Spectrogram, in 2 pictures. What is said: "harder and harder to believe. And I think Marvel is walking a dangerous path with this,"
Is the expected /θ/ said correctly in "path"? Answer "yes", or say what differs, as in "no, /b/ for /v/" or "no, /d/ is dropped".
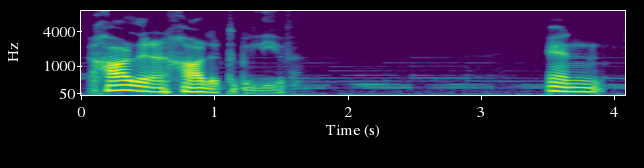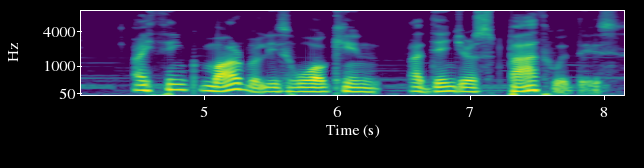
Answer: yes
